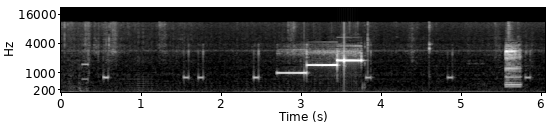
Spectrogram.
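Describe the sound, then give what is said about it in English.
Short telephone keypad tones beep one after another at an uneven pace as someone dials a phone call, with a longer stepped run of rising tones in the middle, all over a steady low electrical hum and no talking. “So I'm gonna call.”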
